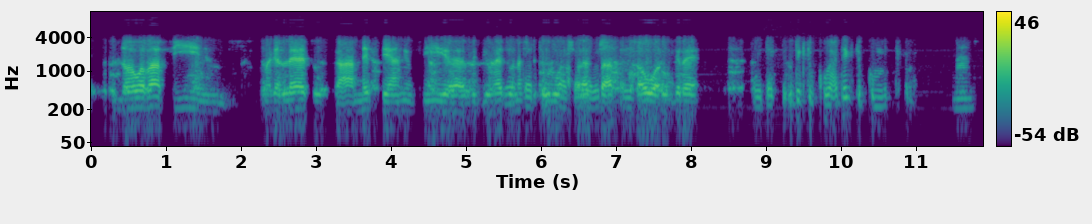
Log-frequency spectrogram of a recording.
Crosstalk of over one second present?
Yes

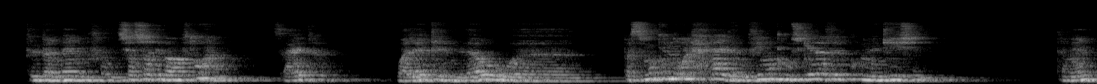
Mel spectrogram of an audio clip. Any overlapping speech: No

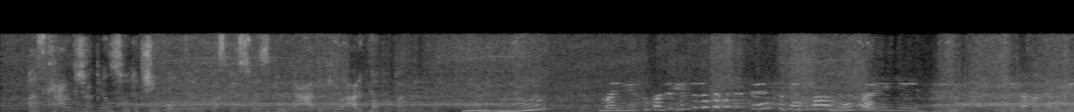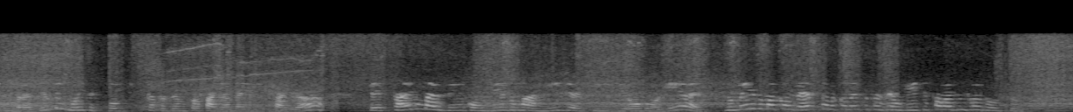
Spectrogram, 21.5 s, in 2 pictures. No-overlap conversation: Yes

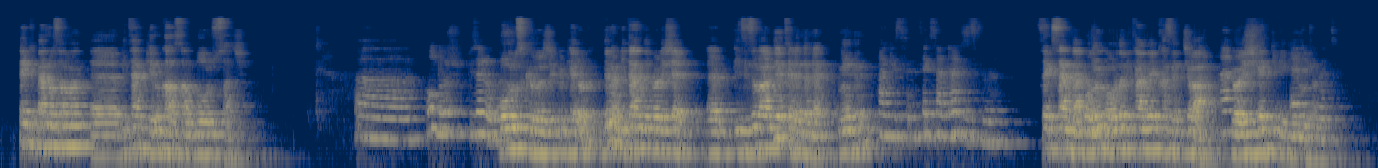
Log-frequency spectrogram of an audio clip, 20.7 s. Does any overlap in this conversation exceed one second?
No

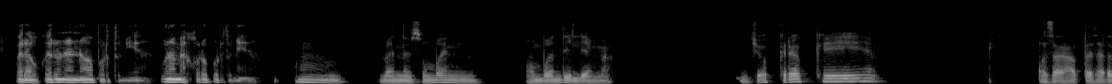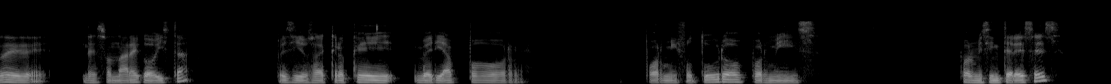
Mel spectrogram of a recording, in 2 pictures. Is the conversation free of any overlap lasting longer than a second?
Yes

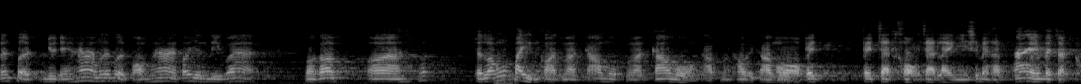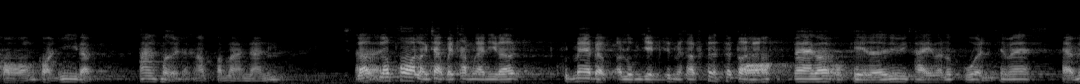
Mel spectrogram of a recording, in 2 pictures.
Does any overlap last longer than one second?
No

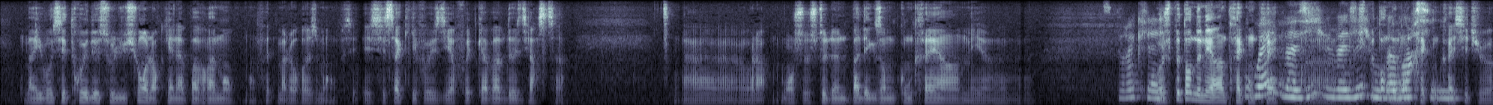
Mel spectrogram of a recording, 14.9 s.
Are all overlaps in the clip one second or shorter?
No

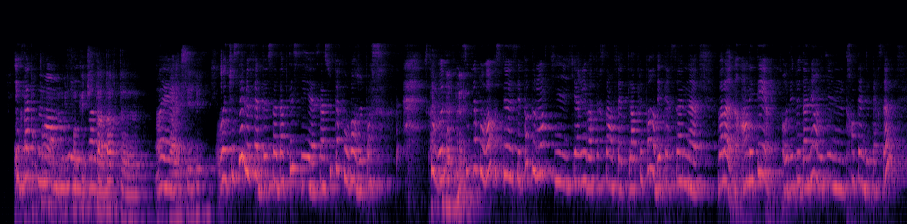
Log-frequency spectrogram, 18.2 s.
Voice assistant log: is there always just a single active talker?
No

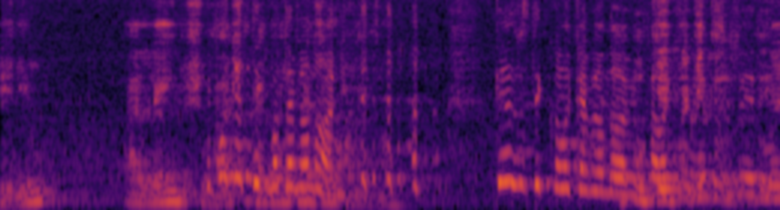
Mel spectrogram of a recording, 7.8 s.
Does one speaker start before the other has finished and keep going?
Yes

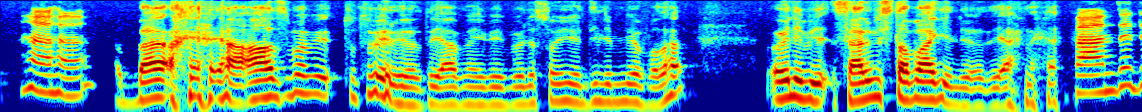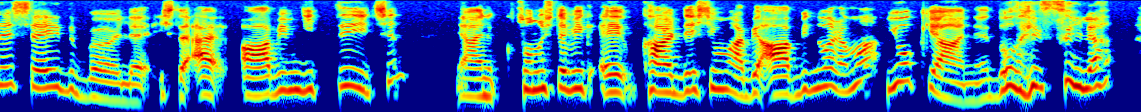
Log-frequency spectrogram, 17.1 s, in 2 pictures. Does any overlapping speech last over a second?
No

